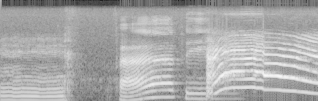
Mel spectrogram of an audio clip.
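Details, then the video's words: Two-year-old Siberian Husky producing short, yowling vocal phrases: a low steady note, then sharply rising whines that level off into a sustained, nasal tone. "Siberian Husky talking"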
